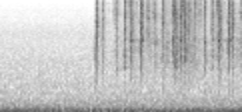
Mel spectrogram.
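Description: A metal lock rattles in quick clicks.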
